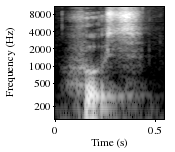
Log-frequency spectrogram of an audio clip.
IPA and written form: hus (Hus)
